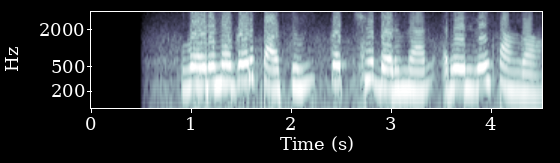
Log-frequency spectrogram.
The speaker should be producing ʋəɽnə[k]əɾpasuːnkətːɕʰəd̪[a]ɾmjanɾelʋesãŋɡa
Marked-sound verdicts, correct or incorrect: incorrect, incorrect

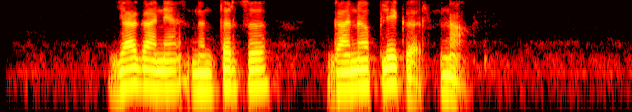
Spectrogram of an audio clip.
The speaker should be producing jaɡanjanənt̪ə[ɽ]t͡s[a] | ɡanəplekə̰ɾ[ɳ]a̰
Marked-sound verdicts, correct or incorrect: incorrect, incorrect, incorrect

